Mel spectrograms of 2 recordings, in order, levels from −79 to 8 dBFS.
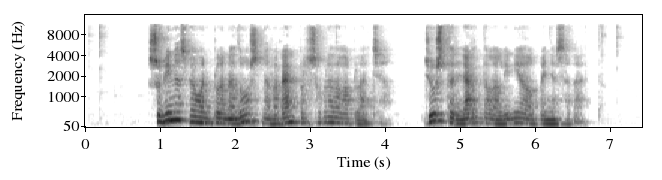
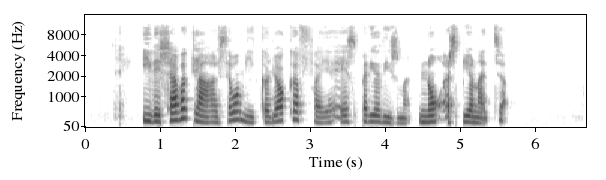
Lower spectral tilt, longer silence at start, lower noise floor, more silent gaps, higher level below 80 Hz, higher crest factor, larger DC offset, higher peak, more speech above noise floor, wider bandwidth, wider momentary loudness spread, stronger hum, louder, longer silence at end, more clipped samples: about the same, -4.5 dB/octave vs -4.5 dB/octave; about the same, 0.85 s vs 0.8 s; second, -70 dBFS vs -75 dBFS; neither; first, -58 dBFS vs -76 dBFS; about the same, 18 dB vs 22 dB; neither; about the same, 0 dBFS vs -2 dBFS; about the same, 53 dB vs 52 dB; about the same, 11.5 kHz vs 11.5 kHz; first, 15 LU vs 12 LU; neither; first, -17 LUFS vs -24 LUFS; second, 0.8 s vs 1.05 s; neither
